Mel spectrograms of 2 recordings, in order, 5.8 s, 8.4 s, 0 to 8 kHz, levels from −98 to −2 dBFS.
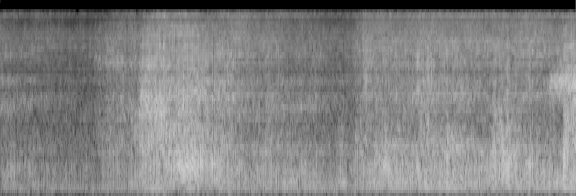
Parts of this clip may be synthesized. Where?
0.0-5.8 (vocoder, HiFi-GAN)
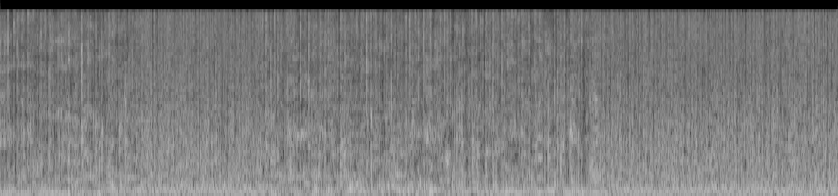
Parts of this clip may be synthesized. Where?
0.0-1.4 (codec, SNAC); 2.6-6.0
